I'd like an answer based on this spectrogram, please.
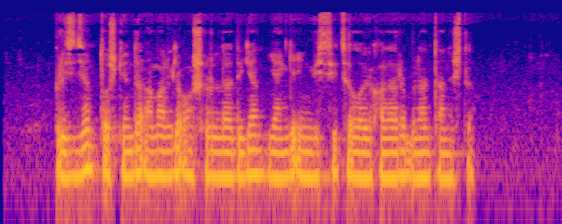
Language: Uzbek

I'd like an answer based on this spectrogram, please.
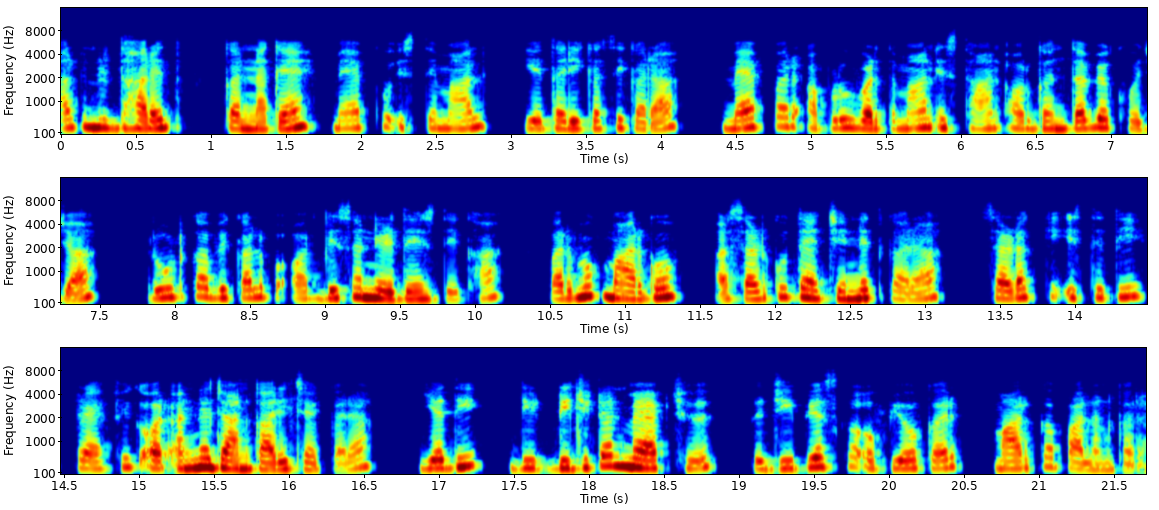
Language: Garhwali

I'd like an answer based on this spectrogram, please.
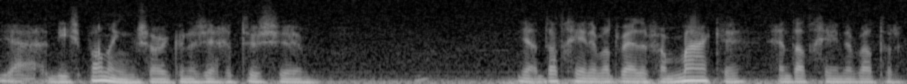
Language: Dutch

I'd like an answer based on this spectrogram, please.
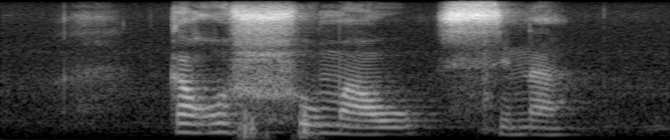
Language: Northern Sotho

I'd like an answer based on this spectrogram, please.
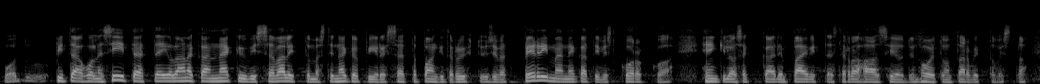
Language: Finnish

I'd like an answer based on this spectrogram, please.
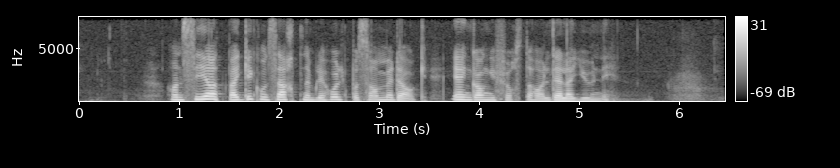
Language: Norwegian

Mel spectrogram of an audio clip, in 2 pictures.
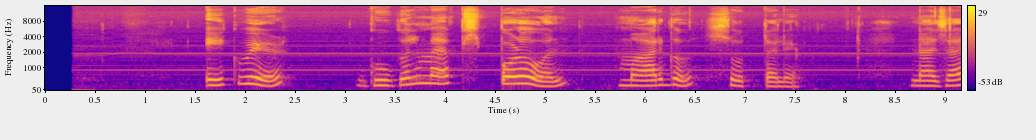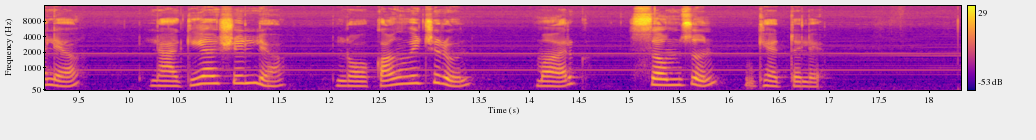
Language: Konkani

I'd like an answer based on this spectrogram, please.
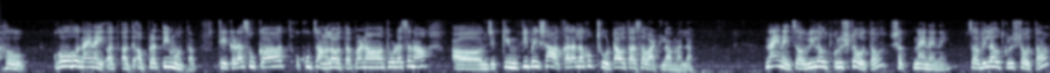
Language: Marathi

